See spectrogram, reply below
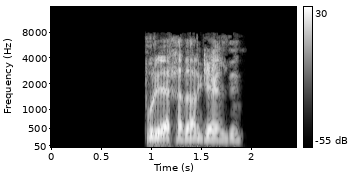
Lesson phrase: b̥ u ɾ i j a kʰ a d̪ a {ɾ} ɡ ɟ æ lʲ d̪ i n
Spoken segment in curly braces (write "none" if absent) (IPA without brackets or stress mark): ɾ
